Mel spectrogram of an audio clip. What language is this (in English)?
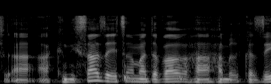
Hebrew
